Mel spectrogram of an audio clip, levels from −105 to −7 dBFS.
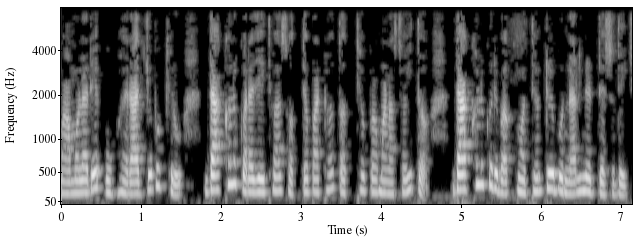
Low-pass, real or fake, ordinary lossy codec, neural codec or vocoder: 7.2 kHz; real; none; none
